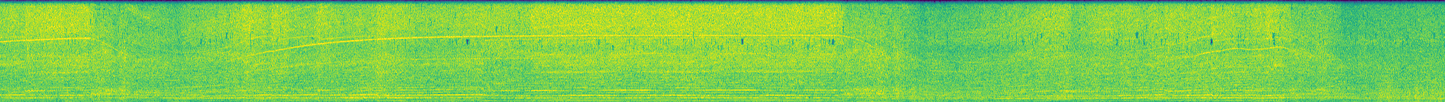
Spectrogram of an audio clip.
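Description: A racing car engine screams at high revs, rising and falling as it shifts gears.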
